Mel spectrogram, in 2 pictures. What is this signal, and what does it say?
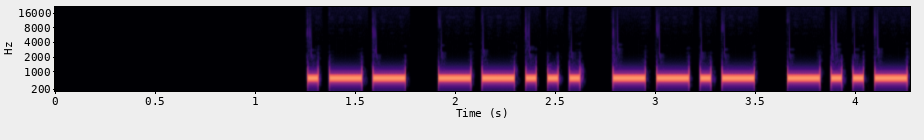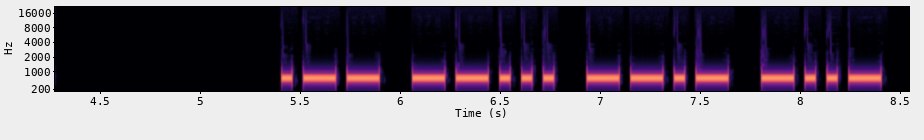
Morse code, heard as a keyed tone, about 22 wpm, 700 Hz. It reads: W7QX W7QX
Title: USA Call Signs - 4 Characters - Repeated 2x - 22wpm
